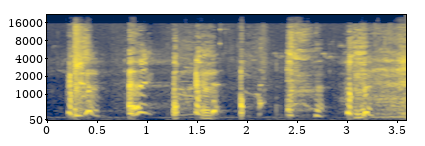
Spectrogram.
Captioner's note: coughing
